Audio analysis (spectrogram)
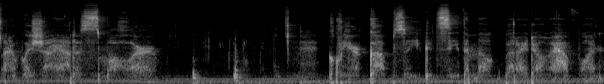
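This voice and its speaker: A whispering voice moves at a fairly slow pace with long, frequent pauses as noticeable background noise continues. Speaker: ASMR mukbang creator. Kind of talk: ASMR food review talk to camera. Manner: whispered, soft-spoken.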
